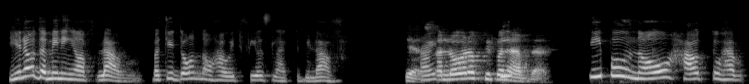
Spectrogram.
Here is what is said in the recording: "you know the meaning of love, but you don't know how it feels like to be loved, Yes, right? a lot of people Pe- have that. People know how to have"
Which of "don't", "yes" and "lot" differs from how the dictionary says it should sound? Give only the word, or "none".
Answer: yes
